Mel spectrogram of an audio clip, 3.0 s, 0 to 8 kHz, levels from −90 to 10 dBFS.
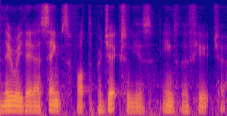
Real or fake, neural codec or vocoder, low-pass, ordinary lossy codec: fake; codec, 24 kHz, 0.9 kbps, WavTokenizer, small release; 7.2 kHz; AAC, 48 kbps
